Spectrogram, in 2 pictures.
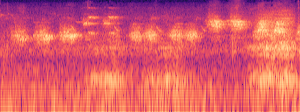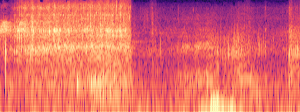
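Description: Birds calling: a run of short, evenly repeated calls, then a denser, louder burst of song for about two seconds midway, fairly faint overall.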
